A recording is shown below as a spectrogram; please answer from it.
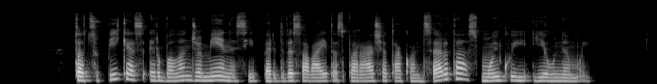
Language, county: Lithuanian, Alytus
